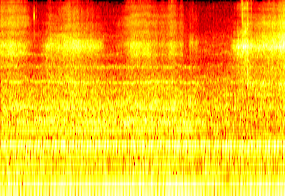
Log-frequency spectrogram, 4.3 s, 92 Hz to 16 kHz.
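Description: BMW K1600GTL's inline-six engine running steadily at low revs as the motorcycle rolls slowly, a constant low hum with no revving.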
